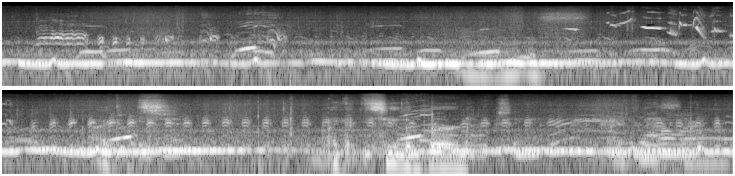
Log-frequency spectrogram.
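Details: Lekking prairie chickens at Bluestem Prairie near Dilworth, Minnesota, performing a mating dance: a constant low moaning drone, scattered cackles and whoops, and rapid clattering stamps or wing noise mixed in.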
